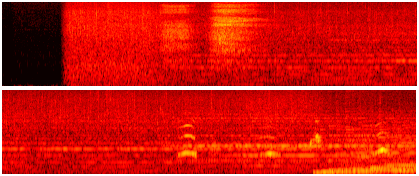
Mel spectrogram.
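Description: Sound of steady rain with soft music under it, starting after a brief silence; a fuller, louder tune with low notes comes in near the end.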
